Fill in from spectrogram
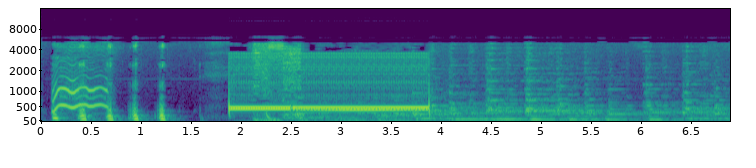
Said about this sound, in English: Oh, no, the phones are ringing. Hallelujah!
